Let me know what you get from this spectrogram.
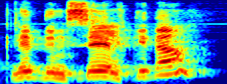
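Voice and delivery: usual speaking voice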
